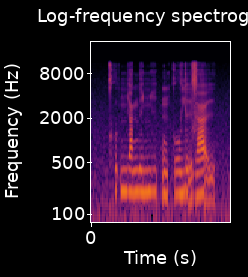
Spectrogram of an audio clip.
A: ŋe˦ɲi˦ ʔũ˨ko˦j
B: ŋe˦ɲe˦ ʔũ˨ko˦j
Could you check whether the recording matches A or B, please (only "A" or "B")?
A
